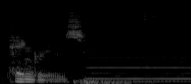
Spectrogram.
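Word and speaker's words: Pengroos: They're called uh pangrus. Uh, so the pangruas, their name is spelled P E N G R O O S for what anyone would think.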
